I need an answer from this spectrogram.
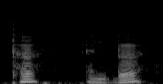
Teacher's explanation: p and b for bilabial, meaning we're using both lips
